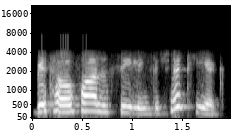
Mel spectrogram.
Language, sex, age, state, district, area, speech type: Kashmiri, female, 30-45, Jammu and Kashmir, Ganderbal, rural, conversation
